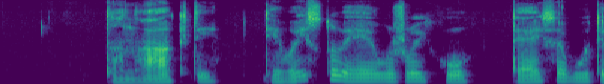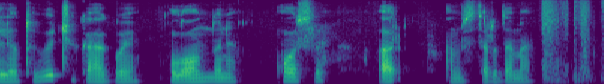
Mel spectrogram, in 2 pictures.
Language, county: Lithuanian, Telšiai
